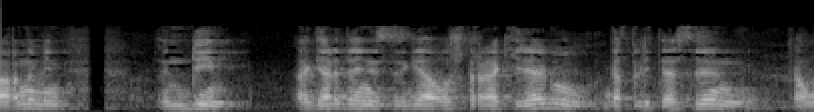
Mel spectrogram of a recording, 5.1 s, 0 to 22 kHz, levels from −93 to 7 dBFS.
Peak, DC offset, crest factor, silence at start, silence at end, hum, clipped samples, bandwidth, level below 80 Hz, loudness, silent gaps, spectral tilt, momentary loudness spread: -12 dBFS; under 0.1%; 18 dB; 0 s; 0 s; none; under 0.1%; 8.4 kHz; -74 dBFS; -30 LUFS; none; -5 dB/octave; 11 LU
